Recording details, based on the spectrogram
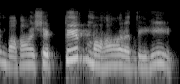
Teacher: last లో మహాశక్తి మహారతిలో రెండు నామాలు అది మహా శక్తిహి మహారతిహి అని ఆ శక్తిర్ అన్నది విసర్గ స్థానంలో అక్కడ ర వస్తుంది ఎందుకంటే సంధి జరుగుతుంది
